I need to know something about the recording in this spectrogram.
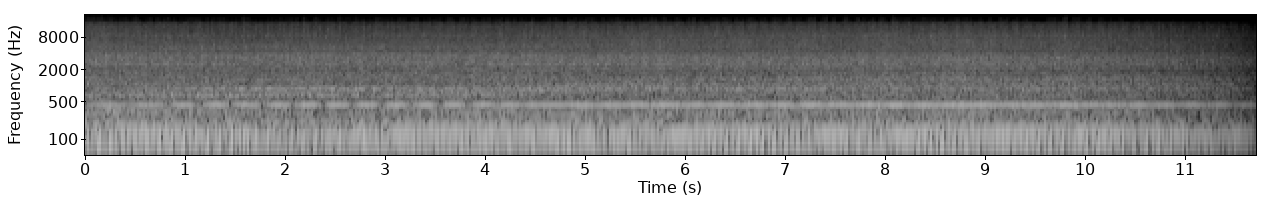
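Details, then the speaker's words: LS3 V8 swapped into a 1963 Nova wagon, about 10k miles on swap, idling with a steady hum and faint repeating stumble; misfire from dead cylinder number 7, reading about 70 degrees versus roughly 210 on others. "is still bit yeah it's completely dead it's 70 degrees which got to start tracing back on the system"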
